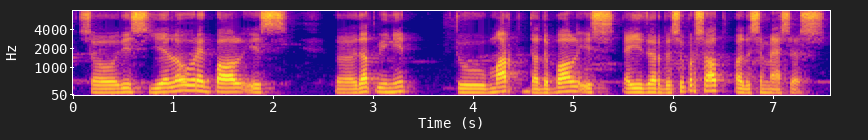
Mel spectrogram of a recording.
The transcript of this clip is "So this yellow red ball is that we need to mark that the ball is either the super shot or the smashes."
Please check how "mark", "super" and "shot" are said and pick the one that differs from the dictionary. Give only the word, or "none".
shot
